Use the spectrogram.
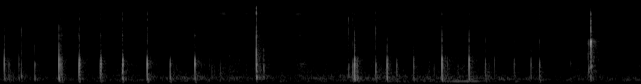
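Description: A small, probably filled black soft plastic squeeze tube of shaving cream is held upright in both hands and tapped with the fingertips and long nails. The result is a quick series of sharp, dry clicking taps with a bright top and no ring, over faint rustling and a low hiss.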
